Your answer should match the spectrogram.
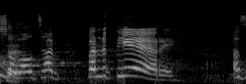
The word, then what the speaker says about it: Panettiere: Panettiere. Panettiere. It's tough. You know, they actually pronounce it better in Italy.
